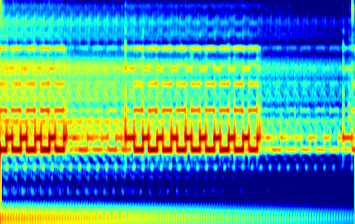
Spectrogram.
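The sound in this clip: A telephone rings in rapid trilling pulses, in two bursts with a short gap between them, over a low steady hum.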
